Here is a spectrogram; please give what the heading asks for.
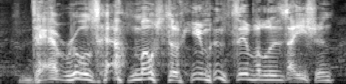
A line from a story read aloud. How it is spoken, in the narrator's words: Rudy said with a laugh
